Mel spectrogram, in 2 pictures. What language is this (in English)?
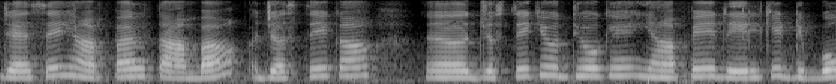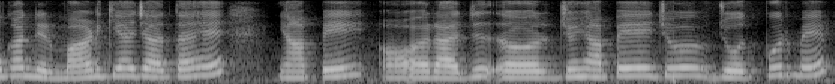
Hindi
